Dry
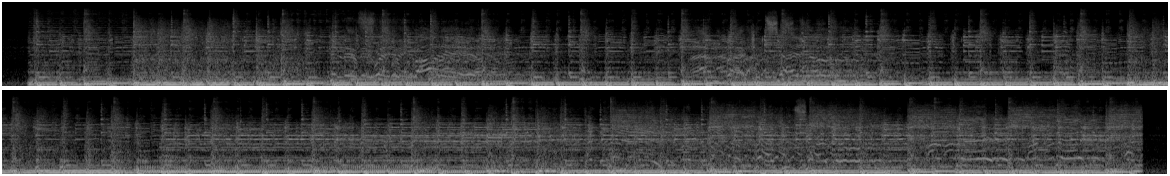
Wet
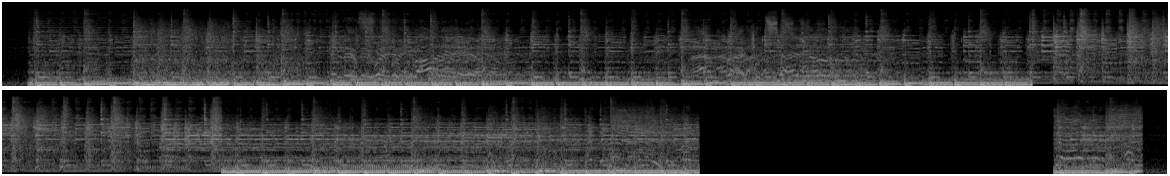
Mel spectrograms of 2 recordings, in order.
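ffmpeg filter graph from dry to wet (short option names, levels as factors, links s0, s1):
-filter_complex "[0:a]asettb=1/sr,asplit=3[s0][s1][s2];[s0]atrim=end=10.304[s3];[s1]atrim=start=10.3:end=13.86,asetpts=PTS-STARTPTS,afade=t=in:d=0.004:c=qsin,afade=t=out:st=3.556:d=0.004:c=qsin,highpass=f=220:w=0.5412,highpass=f=220:w=1.3066,tiltshelf=f=840:g=-8[s4];[s2]atrim=start=13.856[s5];[s3][s4]acrossfade=d=0.004:c1=hsin:c2=qsin[s6];[s6][s5]acrossfade=d=0.004:c1=qsin:c2=hsin,asettb=1/sr,asplit=3[s7][s8][s9];[s7]atrim=end=18.634[s10];[s8]atrim=start=18.63:end=22.18,asetpts=PTS-STARTPTS,afade=t=in:d=0.004:c=qsin,afade=t=out:st=3.546:d=0.004:c=qsin,acrusher=bits=2:mix=0:aa=0.5,aeval=exprs='val(0)+0.000158*(sin(2*PI*50*n/s)+sin(2*PI*2*50*n/s)/2+sin(2*PI*3*50*n/s)/3+sin(2*PI*4*50*n/s)/4+sin(2*PI*5*50*n/s)/5)':c=same[s11];[s9]atrim=start=22.176[s12];[s10][s11]acrossfade=d=0.004:c1=hsin:c2=qsin[s13];[s13][s12]acrossfade=d=0.004:c1=qsin:c2=hsin"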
